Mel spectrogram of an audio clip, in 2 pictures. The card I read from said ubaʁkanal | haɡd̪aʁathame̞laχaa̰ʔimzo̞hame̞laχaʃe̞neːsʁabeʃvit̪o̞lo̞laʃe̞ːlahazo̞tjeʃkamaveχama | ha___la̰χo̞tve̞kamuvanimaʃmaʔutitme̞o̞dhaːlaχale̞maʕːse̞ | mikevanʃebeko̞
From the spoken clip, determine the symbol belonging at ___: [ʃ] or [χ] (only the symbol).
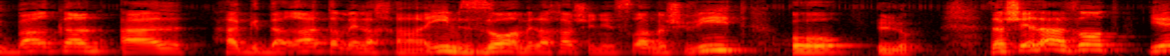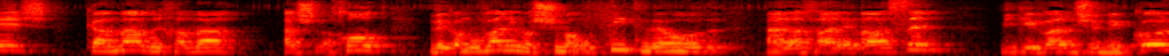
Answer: ʃ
